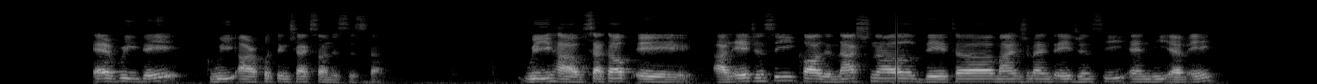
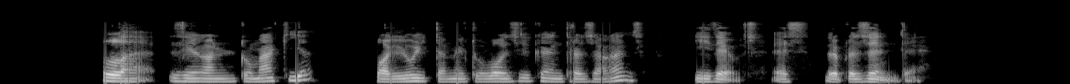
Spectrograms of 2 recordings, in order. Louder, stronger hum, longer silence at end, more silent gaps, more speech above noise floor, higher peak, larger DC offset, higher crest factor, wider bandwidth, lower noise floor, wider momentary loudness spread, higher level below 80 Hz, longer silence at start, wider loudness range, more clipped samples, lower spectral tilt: second, -31 LUFS vs -21 LUFS; neither; second, 1.05 s vs 1.45 s; second, none vs 6.81-6.85 s; second, 36 dB vs over 69 dB; second, -14 dBFS vs -2 dBFS; neither; about the same, 18 dB vs 20 dB; first, 13 kHz vs 7.8 kHz; second, -67 dBFS vs under -90 dBFS; about the same, 13 LU vs 11 LU; second, -68 dBFS vs -56 dBFS; about the same, 0.95 s vs 1.05 s; first, 7 LU vs 4 LU; neither; about the same, -4.5 dB/octave vs -5.5 dB/octave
